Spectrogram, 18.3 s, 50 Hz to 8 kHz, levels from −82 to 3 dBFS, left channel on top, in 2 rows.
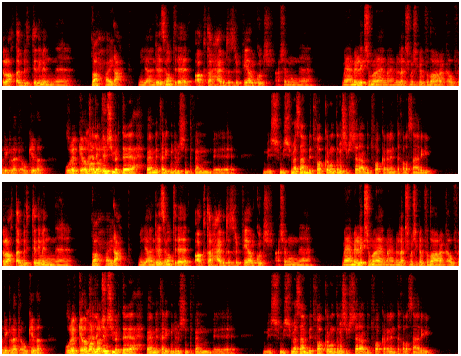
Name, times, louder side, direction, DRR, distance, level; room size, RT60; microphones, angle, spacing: voice 1, 0.0-1.4 2.2-2.4 2.7-6.2 6.8-9.9 10.4-11.3, right 2 dB, 35° right, 0.6 m, -27 dB
voice 2, 1.8-2.3 3.3-3.4 10.5-13.8 14.4-17.6, left 2 dB, 15° left, 0.3 m, -26 dB
3.1 x 3.0 x 2.7 m
head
